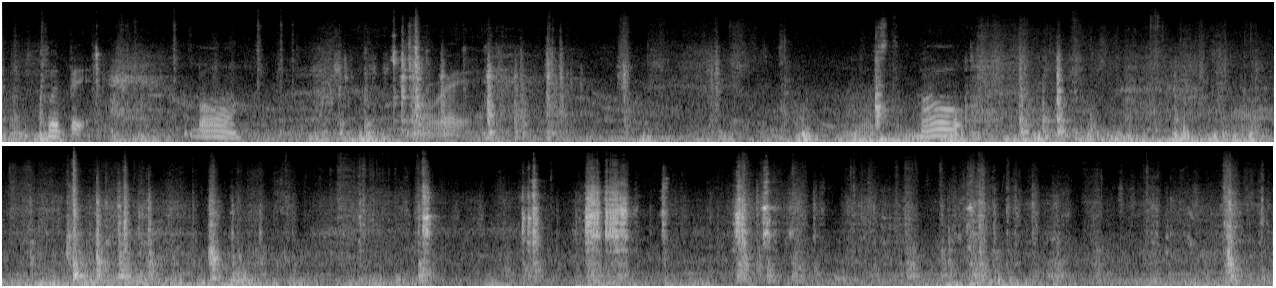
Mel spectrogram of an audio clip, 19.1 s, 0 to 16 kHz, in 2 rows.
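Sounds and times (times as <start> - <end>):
hard parts clicking and knocking: 0.0 - 5.5, 10.0 - 19.0
hard parts scraping: 0.0 - 19.0.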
